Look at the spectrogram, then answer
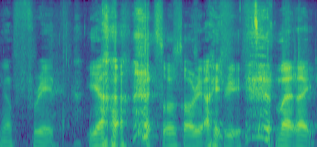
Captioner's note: laughs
